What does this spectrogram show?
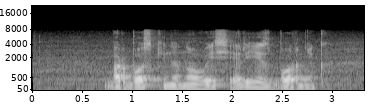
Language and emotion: Russian, neutral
